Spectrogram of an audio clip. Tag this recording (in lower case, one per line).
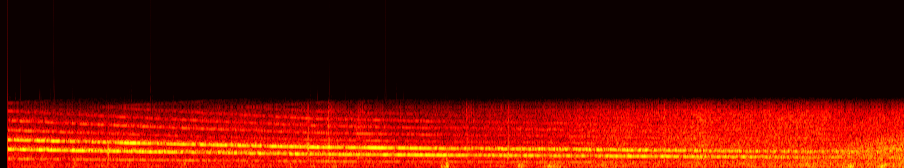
car
vehicle
emergency vehicle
